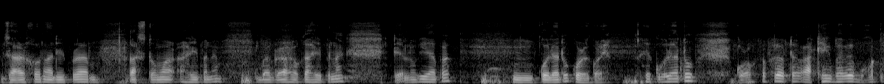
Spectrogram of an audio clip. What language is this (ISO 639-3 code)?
asm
